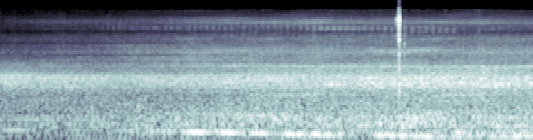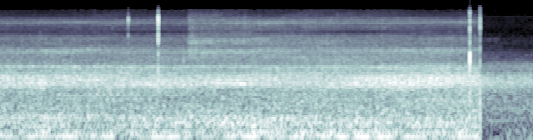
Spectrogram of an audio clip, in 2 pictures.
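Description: CrossCountry Voyager diesel multiple unit passing through on the far line, its underfloor diesel engines running with a low hum under the rumble of the wheels. The noise grows louder as the train goes by, with a few sharp clicks, then cuts off suddenly near the end.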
